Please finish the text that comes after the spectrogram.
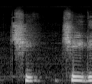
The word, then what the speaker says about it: Qidi: video GD x max GD is spelled Qi di you can look it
